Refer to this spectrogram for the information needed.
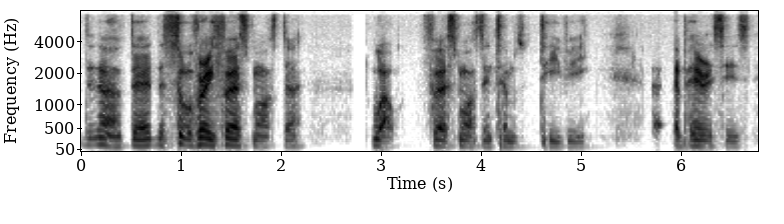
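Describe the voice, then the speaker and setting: A man's voice: medium pitch, fairly even intonation, a little slow, dry recording. A man co-hosting a review podcast in a casual chatting style. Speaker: podcast co-host. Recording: dull, dry podcast audio.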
